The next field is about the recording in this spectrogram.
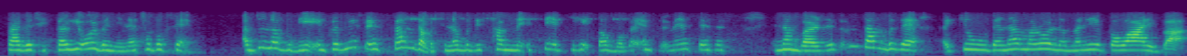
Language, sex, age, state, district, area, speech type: Manipuri, female, 18-30, Manipur, Senapati, urban, conversation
